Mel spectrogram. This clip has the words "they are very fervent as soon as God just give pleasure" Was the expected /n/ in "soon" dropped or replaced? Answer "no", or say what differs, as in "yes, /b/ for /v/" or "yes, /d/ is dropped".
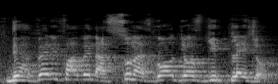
no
